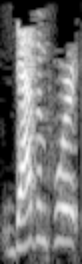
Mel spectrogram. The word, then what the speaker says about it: Davenport: Hey, I'm Davenport is still my legal last name.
